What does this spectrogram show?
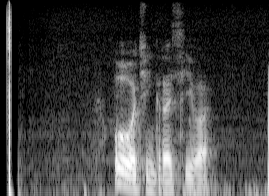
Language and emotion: Russian, positive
